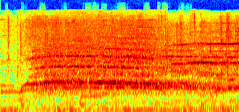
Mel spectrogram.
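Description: An audience at an MPL Malaysia esports match cheers and whoops, a loud, steady roar of crowd noise with some tonal sounds running through it.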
